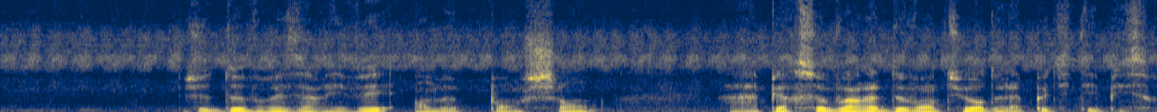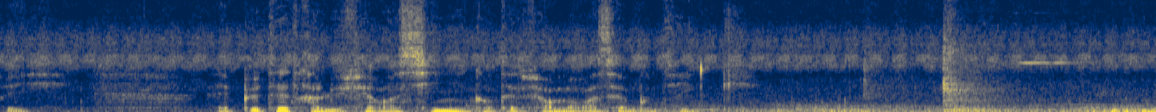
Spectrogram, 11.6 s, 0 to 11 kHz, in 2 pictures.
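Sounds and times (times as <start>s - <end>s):
speech: 1.0s - 6.1s, 6.9s - 9.8s
gate creaking with a thin high-pitched squeal: 7.5s - 11.5s
low rumble: 7.5s - 11.5s.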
